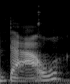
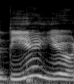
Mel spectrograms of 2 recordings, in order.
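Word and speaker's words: BAU: And she pronounces B-A-U, the bow. So she's always like, and then they went to the bow at Quantico. And I'm like, it's the B-A-U, not the bow.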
